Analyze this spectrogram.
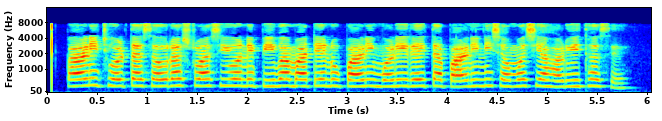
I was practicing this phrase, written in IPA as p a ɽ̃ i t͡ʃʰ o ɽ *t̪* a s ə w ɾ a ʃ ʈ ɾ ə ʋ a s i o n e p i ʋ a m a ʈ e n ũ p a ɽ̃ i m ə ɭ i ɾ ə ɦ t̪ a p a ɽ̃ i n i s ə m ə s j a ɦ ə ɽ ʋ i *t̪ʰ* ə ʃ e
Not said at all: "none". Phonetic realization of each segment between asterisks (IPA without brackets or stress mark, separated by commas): t̪, t̪ʰ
